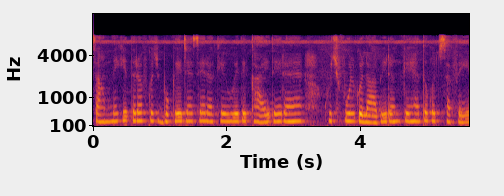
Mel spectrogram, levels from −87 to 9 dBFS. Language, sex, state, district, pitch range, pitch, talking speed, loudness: Hindi, female, Uttar Pradesh, Hamirpur, 235-250 Hz, 245 Hz, 225 wpm, -17 LUFS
